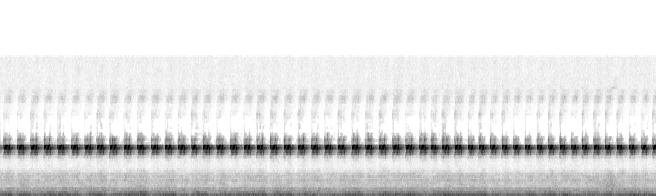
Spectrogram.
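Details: Cricket chirping steadily, a high shrill pulse repeated about four times a second in an even, unbroken rhythm, with only a faint low hum beneath.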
